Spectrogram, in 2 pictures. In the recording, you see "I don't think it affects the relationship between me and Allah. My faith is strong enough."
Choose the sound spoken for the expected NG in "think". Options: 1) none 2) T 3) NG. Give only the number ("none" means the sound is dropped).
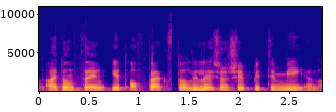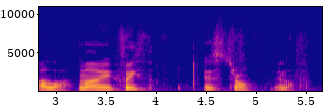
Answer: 3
